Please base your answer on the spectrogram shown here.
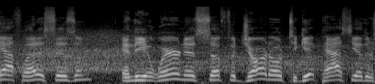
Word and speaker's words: Fajardo: Now many would pronounce his last name Farardo. He pronounces it Fajardo.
